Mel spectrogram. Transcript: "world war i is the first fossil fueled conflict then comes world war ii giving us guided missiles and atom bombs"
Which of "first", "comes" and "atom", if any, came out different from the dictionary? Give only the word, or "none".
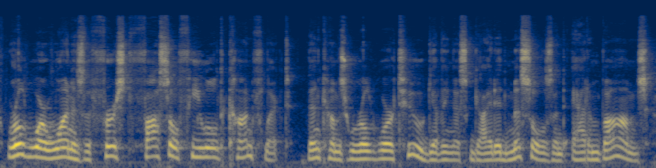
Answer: none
